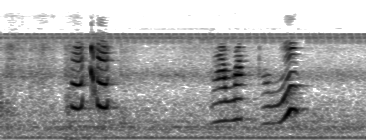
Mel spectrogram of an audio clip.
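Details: Talking pet Indian ringneck parakeet: three short bursts of rising, nasal, speech-like syllables. The first comes alone, then two quick ones follow close together, in a quiet room.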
